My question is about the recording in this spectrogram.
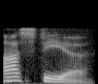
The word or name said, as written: ostia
